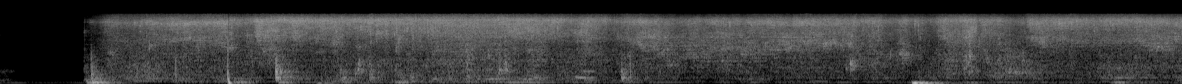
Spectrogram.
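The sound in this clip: Water runs to rinse something again, starting abruptly after a short quiet moment and then pouring as a loud, steady hiss with small splashes until the end.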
